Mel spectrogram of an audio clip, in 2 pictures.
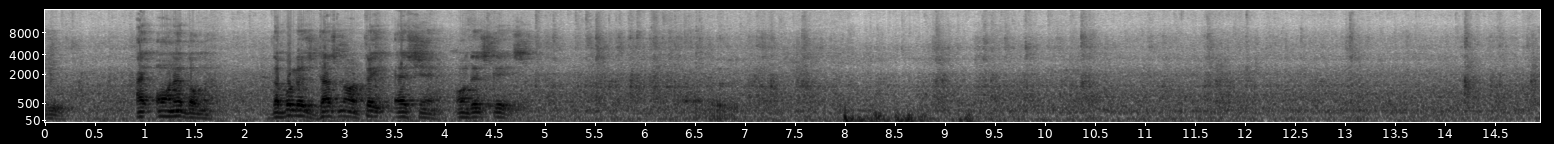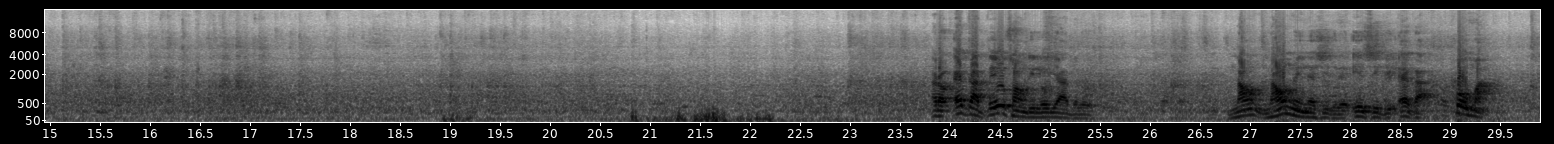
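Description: An elderly man speaks through a handheld microphone.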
